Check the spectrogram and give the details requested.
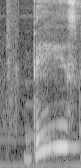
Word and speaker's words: these: These people, orang-orang ini. Kalau satu pakai this, this, tapi kalau banyak these, these agak panjang bacanya.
